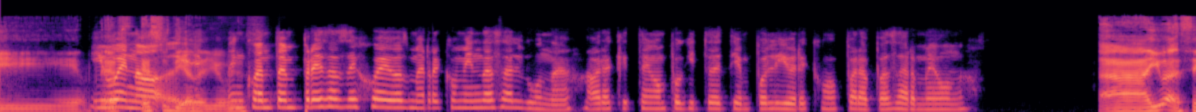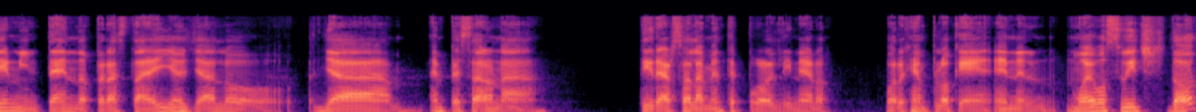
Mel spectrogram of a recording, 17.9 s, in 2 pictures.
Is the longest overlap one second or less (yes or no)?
no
